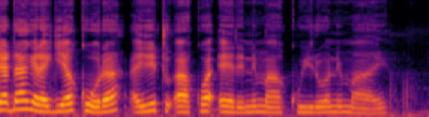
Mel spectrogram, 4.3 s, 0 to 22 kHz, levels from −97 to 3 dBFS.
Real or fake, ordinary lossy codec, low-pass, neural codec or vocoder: real; none; none; none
